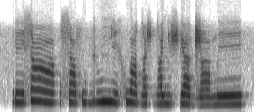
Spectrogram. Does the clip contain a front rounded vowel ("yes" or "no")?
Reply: no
